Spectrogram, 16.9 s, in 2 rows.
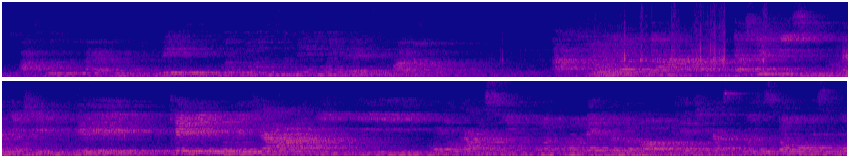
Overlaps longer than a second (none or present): none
